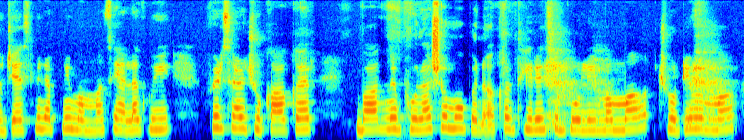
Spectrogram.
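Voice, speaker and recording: A woman storyteller giving a steady, scripted narration of a family story. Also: sits high.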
